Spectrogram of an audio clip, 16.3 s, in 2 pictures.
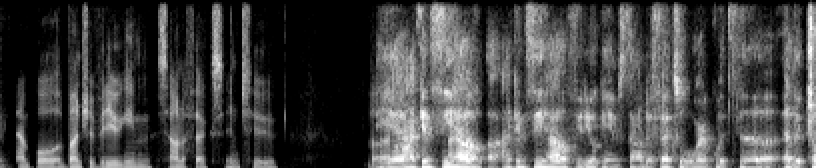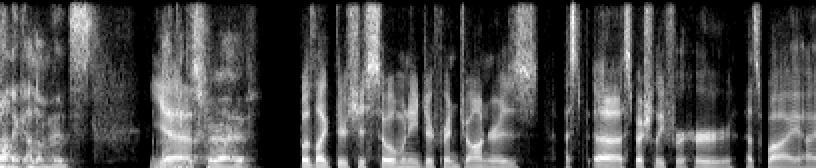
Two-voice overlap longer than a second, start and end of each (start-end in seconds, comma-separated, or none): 3.7-5.0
